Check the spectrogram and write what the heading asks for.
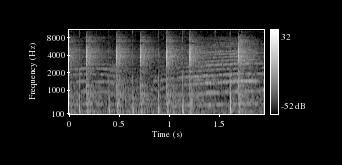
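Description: A digital drum kit's bass drum, on the lower part of the kit, struck about nine times in quick, slightly uneven succession, each short thump carrying a sharp clicky attack, fairly quiet with no talking.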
